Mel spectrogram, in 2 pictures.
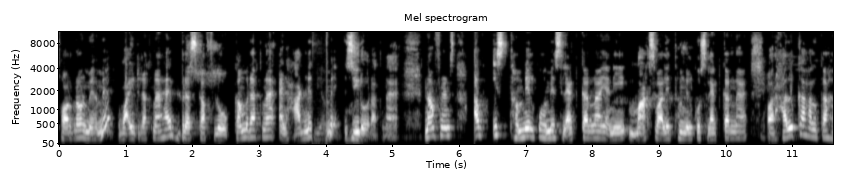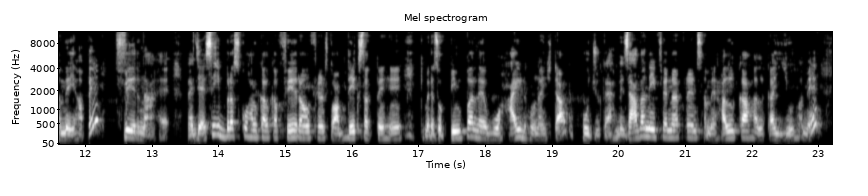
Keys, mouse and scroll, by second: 3.1 right click, 4.0 click, 6.8 click, 10.9-22.8 drag.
